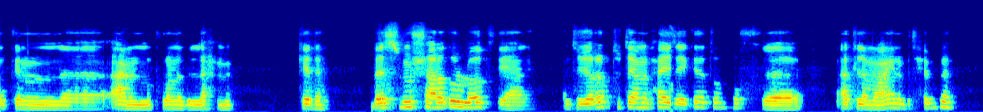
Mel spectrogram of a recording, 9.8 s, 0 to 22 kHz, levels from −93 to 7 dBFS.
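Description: From 6.69 to 6.73 s the speech garbles briefly, likely a broken MP3 bit reservoir after dropped 24 ms frames, showing as a smeared vertical spectrogram patch.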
